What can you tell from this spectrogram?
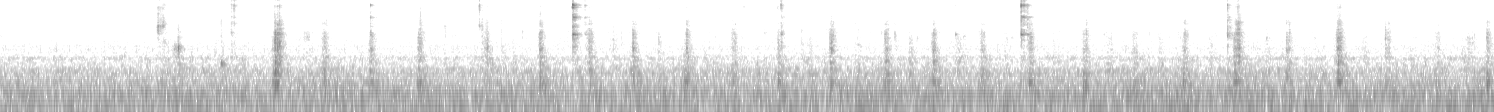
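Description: Faint eating sounds: chewing with many small irregular clicks and taps of chopsticks on a small ceramic bowl, a few of them sharper, the sharpest about six seconds in.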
